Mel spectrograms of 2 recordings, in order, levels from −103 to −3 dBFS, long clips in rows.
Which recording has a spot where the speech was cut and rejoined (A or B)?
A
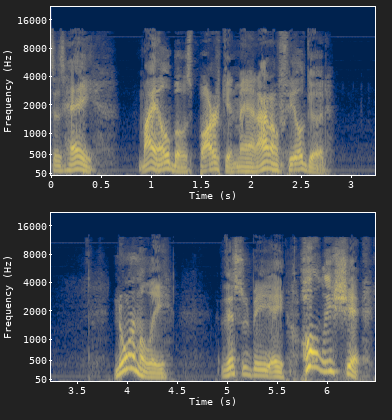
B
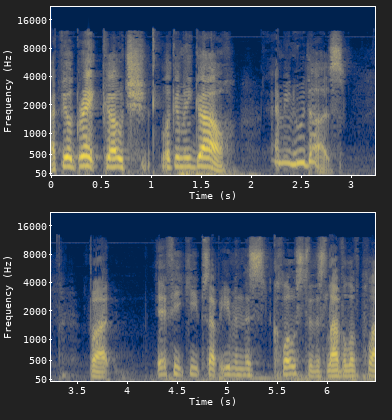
B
